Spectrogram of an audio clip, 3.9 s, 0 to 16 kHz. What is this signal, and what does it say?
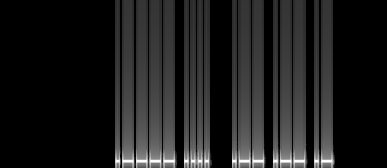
Morse code, heard as a keyed tone, about 36 wpm, 700 Hz. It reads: 1H WWA
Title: Winter Field Day Exchanges 35wpm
